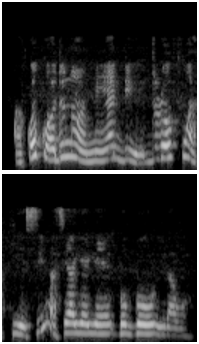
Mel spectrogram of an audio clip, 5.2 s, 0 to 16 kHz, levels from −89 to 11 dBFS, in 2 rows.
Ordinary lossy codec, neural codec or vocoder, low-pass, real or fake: none; none; 7.2 kHz; real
